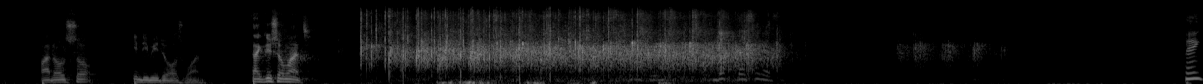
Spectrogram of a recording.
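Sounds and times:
faint audience applause: 0:03.6 - 0:10.2.

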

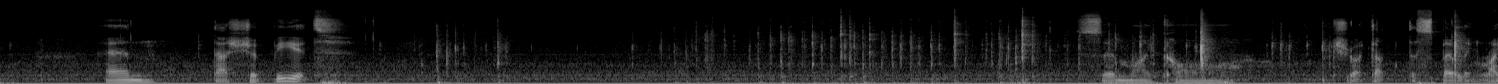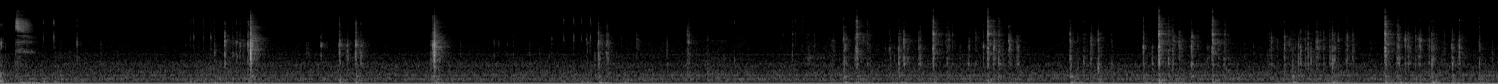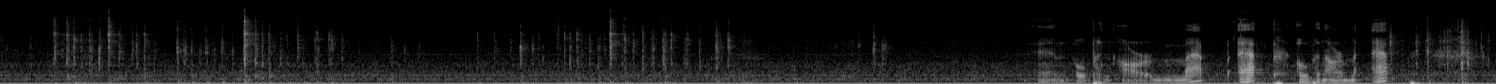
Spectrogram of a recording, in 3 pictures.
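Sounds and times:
typing on computer keyboard: 0:03.7 - 0:05.1, 0:06.3 - 0:13.4, 0:16.9 - 0:17.6, 0:18.2 - 0:18.7, 0:19.3 - 0:22.0, 0:22.9 - 0:37.3, 0:43.8 - 0:44.9.

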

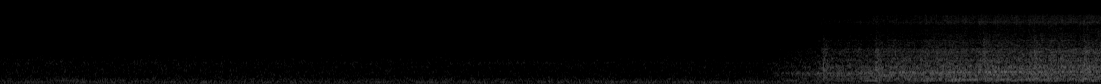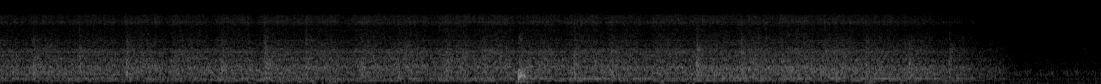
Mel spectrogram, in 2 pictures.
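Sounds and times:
faint steady hum: 0:00.0 - 0:22.0
bicycle drivetrain whirring: 0:07.8 - 0:21.4
spinning wheels whirring: 0:07.8 - 0:22.0.

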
